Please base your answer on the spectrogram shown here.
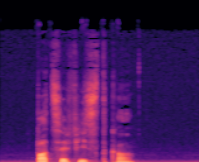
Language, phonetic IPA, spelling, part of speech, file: Polish, [ˌpat͡sɨˈfʲistka], pacyfistka, noun, Pl-pacyfistka.ogg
